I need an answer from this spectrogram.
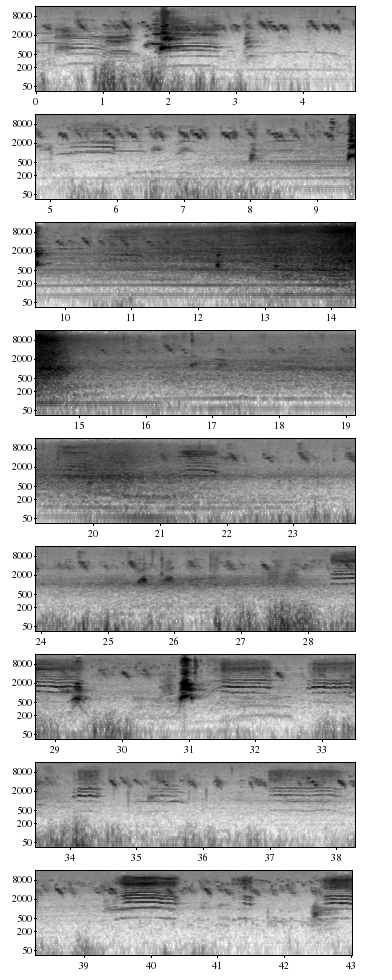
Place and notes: a farm: our little friends, and cars
Province of Teramo, Italy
